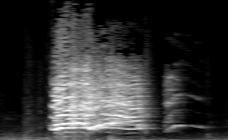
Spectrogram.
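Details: Young female Poodle puppy, vocal at night during winter crate training, giving one shrill, harsh cry about a second long, followed by a fainter rising whine; quiet room otherwise.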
